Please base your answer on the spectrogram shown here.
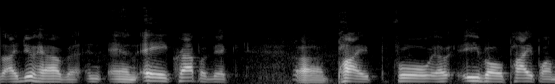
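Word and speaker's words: Akrapovič: So I go to titanium every time, but a Krapovic, it's not a Akrapovic, which is the way I was pronouncing it. It's Krapovic. Crap. Just think crap. Krapovic.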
